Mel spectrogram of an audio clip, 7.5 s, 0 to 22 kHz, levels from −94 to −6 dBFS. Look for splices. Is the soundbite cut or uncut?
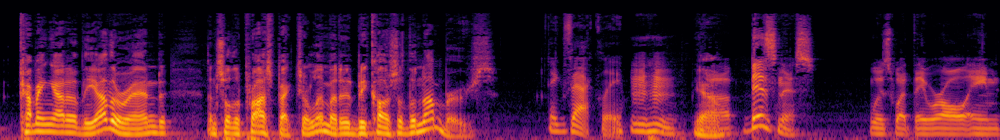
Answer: cut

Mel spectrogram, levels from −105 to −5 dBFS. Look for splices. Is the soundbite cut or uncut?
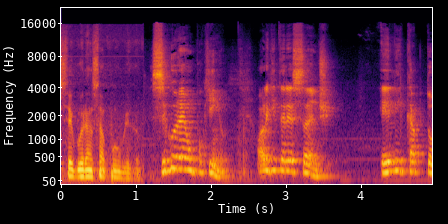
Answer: uncut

